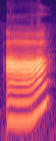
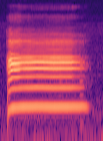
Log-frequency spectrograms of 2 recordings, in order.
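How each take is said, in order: First: The pitch sounds questioning, like doubting something. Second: The pitch stays high and level. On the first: "I call it doubting tone" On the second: "It's like opera. Ah, just keep it there, very high"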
